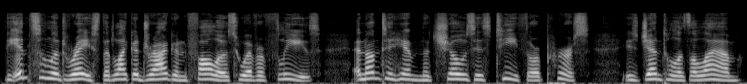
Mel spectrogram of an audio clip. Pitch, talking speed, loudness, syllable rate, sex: 220 Hz, 195 wpm, -18 LUFS, 4.8 syllables/s, female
